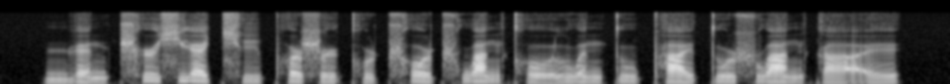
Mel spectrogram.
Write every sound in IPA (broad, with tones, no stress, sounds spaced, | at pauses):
m ɥ ɛ̰˨˩ n ʈ͡ʂʰ ɻ̩˥ ɕ j ɛ˥˩ t͡ɕʰ i˧˥ pʰ ɤ˥˩ ʂ ɻ̩˧˥ kʰ ṵ˨˩ ʈ͡ʂʰ o˥˩ ʊ̯ ʈ͡ʂʰ w a˥ n kʰ o̰˨˩ ʊ̯ l w ə˥˧ n t̪ u˥˧ pʰ a˥˩ ɪ̯ t̪ u˥ ʂ w a˥˩ n k a̰˨˩˦ ɪ̯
